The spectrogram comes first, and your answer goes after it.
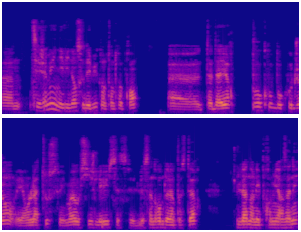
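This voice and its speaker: A plain, everyday voice talks at a fairly quick pace with fairly even intonation. The sound is dry and close, with no echo. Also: man, medium pitch for a man. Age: 20s. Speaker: entrepreneur. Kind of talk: interview.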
